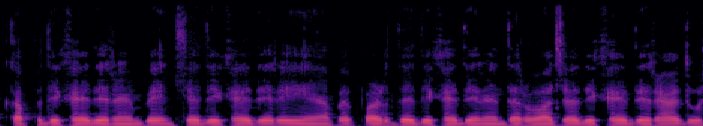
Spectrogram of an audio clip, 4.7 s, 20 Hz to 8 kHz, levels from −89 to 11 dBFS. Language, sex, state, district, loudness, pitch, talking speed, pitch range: Hindi, male, Uttar Pradesh, Muzaffarnagar, -35 LUFS, 100 Hz, 295 wpm, 100-105 Hz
